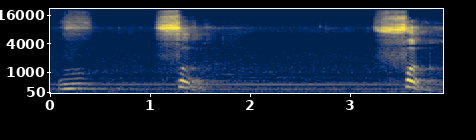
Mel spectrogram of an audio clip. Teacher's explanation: होंठ, दांत, ऊपर के दांत नीचे के होंठ आपस में मिलते हैं, जैसे फ, फ।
